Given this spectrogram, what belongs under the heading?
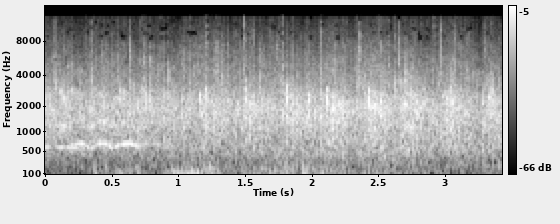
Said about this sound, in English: Thank you for your attention. Applause, applause, applause, applause.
